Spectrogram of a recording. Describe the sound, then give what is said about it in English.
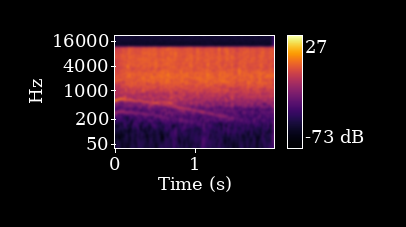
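A studio audience applauds as the first guest is welcomed on stage: a continuous, even wash of clapping at steady loudness, with a thin descending tone gliding downward through its first half. “Look at that. The audience goes wild. And the audience suddenly stops.”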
